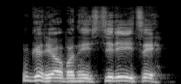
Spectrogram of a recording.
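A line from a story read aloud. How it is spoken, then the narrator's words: Barked. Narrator (Russian): рявкнул кто-то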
